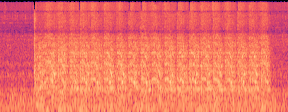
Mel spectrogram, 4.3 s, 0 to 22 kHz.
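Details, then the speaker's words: Land Rover Discovery 2 TD5 diesel after cleaning oil from the ECU restored crank signal: slow uneven cranking about 3.5 seconds without firing, 120-150 rpm with booster supply connected; still cranking too slowly, no start. "So the RPM now reads 0 and then it goes up to 120 or 150 with the Fortuner hooked up. So it's still cranking too slow."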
